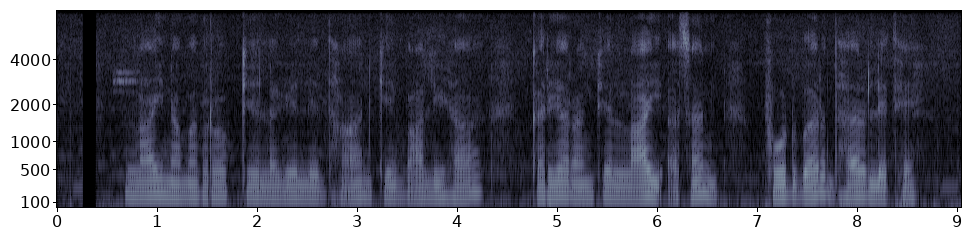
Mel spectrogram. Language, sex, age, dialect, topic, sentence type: Chhattisgarhi, male, 25-30, Western/Budati/Khatahi, agriculture, statement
